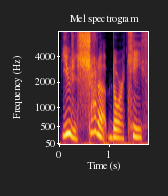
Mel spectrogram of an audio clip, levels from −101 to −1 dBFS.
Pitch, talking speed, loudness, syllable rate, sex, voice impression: 245 Hz, 200 wpm, -14 LUFS, 4.2 syllables/s, female, feminine, adult-like, tensed, powerful, clear, fluent, intellectual, slightly friendly, lively, intense, sharp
